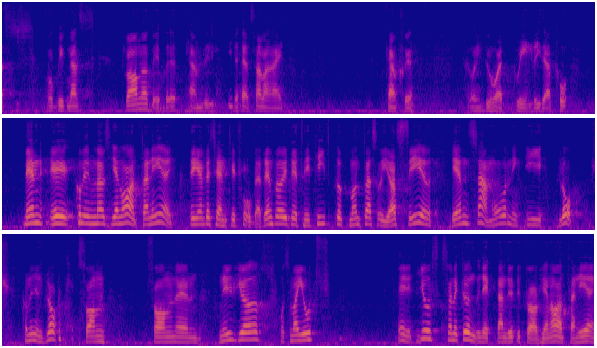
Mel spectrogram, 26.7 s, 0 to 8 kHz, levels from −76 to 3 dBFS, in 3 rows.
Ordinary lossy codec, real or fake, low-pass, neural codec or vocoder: none; fake; none; codec, 16 kHz, 1 kbps, FunCodec, trained on LibriTTS, 50 frames a second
